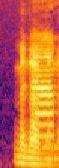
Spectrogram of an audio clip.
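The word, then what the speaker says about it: Mah Nà Mah Nà: part of the Austin music experience, that is Calliope Musicals, Sink or Swim, Cake, their version of Mana Mana, or Mana Mana, how would you say it? – Mana Mana. Mana.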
